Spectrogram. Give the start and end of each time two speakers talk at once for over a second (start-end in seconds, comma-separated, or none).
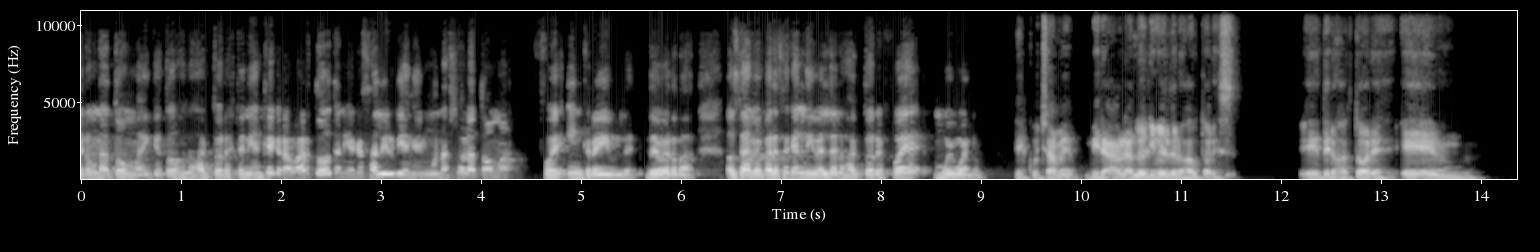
none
